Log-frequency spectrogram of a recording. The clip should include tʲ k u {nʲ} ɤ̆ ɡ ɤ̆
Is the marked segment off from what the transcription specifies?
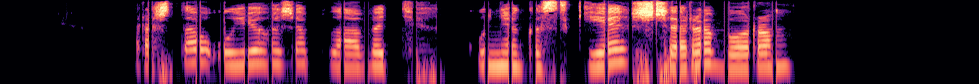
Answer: no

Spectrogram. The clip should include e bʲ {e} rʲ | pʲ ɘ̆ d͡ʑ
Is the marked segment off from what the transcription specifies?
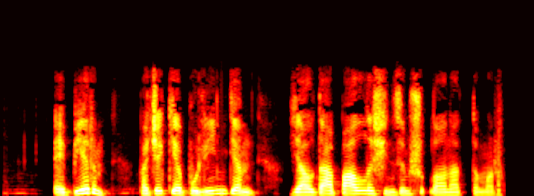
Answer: yes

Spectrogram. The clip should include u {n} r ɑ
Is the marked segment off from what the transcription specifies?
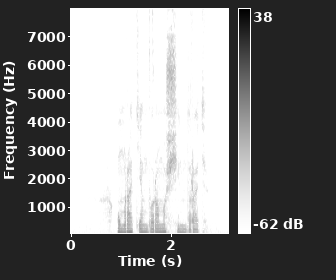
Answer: yes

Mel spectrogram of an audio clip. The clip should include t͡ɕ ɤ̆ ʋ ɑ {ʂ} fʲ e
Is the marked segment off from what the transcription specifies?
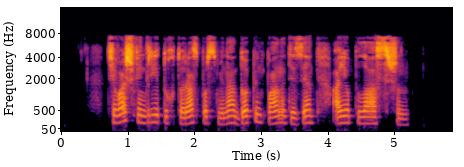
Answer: no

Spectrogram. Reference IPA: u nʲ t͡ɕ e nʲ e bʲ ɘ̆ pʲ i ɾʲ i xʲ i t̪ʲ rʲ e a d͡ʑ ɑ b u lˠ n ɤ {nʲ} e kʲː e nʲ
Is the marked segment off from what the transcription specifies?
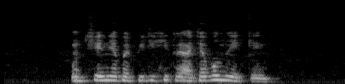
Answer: yes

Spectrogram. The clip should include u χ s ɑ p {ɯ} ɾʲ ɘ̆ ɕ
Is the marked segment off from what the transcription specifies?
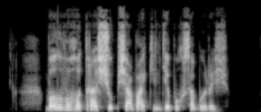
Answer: no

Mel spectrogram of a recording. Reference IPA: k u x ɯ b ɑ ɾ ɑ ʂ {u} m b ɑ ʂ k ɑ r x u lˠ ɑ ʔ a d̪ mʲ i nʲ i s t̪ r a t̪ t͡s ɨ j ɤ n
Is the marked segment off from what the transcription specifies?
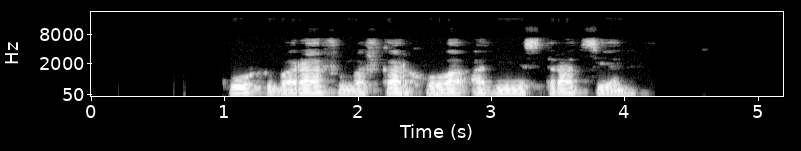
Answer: no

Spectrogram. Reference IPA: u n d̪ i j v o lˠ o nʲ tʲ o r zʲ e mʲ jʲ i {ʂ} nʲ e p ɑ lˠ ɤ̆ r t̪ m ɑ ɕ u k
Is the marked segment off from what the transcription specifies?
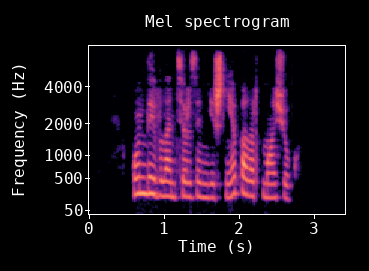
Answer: no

